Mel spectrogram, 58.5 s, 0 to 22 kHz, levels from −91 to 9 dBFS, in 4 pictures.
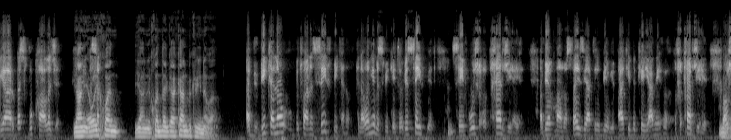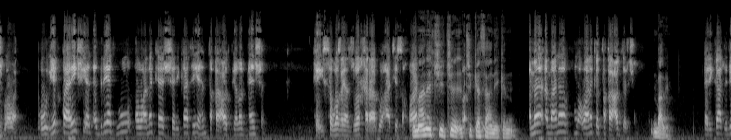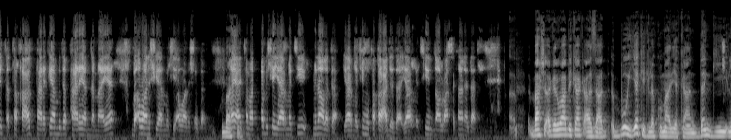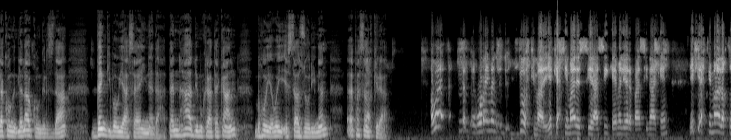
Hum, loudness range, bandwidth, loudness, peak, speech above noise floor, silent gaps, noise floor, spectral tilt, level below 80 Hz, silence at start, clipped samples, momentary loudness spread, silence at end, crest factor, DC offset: none; 4 LU; 15.5 kHz; -22 LUFS; 0 dBFS; 40 dB; none; -63 dBFS; -3.5 dB/octave; -56 dBFS; 0 s; under 0.1%; 12 LU; 0 s; 24 dB; under 0.1%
